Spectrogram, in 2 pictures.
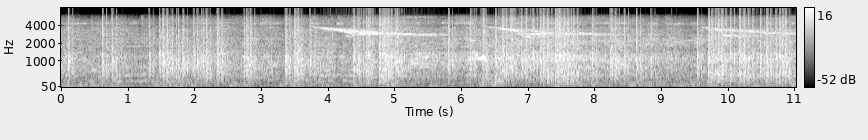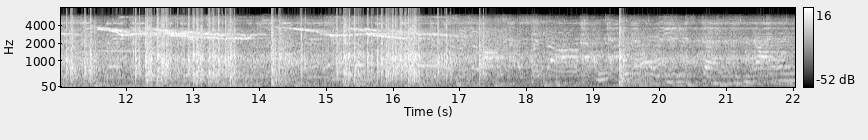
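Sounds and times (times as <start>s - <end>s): fireworks bangs and crackling: 0.0s - 22.0s
firework whistle falling in pitch: 3.8s - 8.6s, 9.6s - 17.3s.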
